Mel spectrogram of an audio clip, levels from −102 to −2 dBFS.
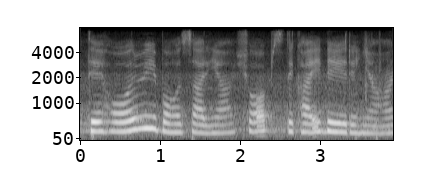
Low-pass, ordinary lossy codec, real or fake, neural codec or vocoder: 7.2 kHz; MP3, 64 kbps; fake; vocoder, 44.1 kHz, 128 mel bands every 256 samples, BigVGAN v2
